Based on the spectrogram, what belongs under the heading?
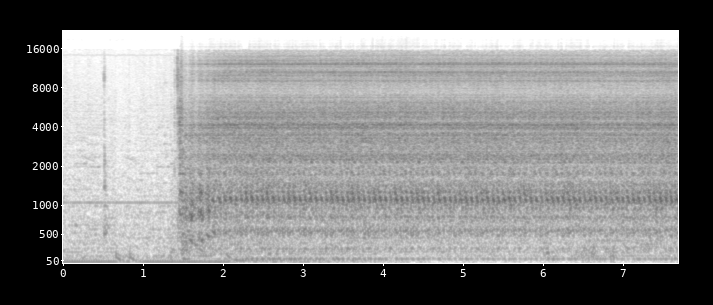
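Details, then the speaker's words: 1989 Formula, sat 3 years: steady cranking about four turns a second for six seconds, never catches; the corroded injector is bone dry and no pump is heard, so it's a fueling problem, likely a dead fuel pump. "It's bone dry, nothing. So it's definitely a fueling problem. I don't hear the pump, but I don't ever remember it being too loud on this car."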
